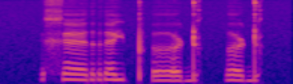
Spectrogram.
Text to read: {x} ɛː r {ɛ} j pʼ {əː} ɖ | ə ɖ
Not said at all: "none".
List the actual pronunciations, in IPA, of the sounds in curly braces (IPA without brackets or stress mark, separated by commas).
x, ɛ, əː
